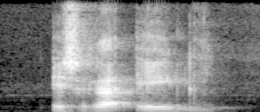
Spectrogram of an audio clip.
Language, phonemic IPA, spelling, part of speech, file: Dutch, /ˌɪs.raːˈeːli/, Israëli, noun, Nl-Israëli.ogg
- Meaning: an Israeli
